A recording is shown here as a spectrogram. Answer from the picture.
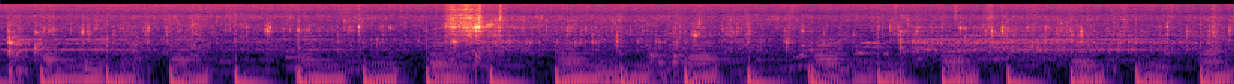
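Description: Onions and raw rabbit pieces frying in hot olive oil in a steel pot, sizzling steadily, with a louder sizzle about three seconds in as a piece of rabbit goes into the oil. Background music with a steady beat plays underneath.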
